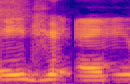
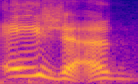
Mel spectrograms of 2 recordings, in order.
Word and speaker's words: Aja: AJA, like the Steely Dan album. I was just gonna say, which is Asia, but It is exactly like the Steely Dan album, except that it's not pronounced that way. correct. Okay, it's Aja.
